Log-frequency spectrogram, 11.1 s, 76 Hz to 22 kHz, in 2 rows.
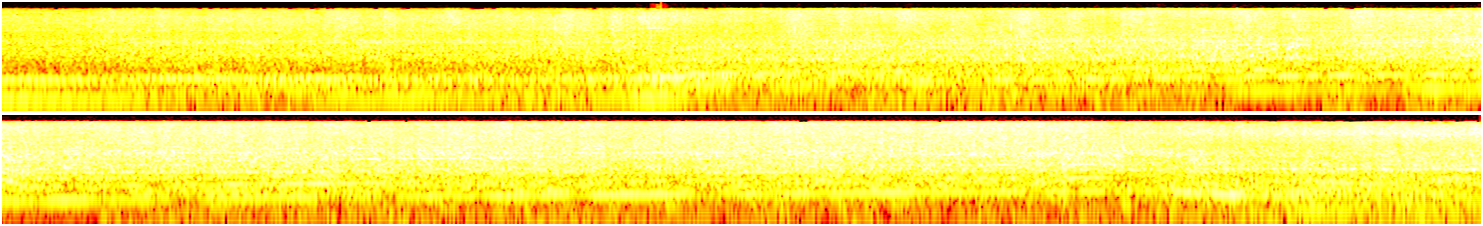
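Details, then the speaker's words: Ford GT500 making about 700 whp, run after a headers install on a humid 90°F day; a strong rising note climbing steadily through the gears at full throttle, clean pulls with no misfire or popping and the tune spot on. "That sounded like a better run. Man, the tune is dead on, man. It is just right. I mean, the car sounds perfect. The headers sound excellent."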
